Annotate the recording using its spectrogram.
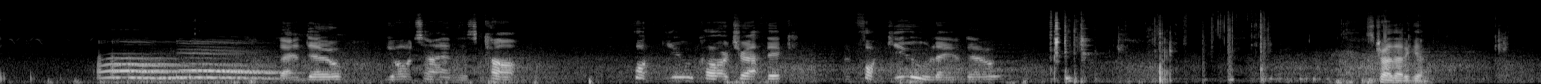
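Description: A man speaks with animation outdoors, a short way off.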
